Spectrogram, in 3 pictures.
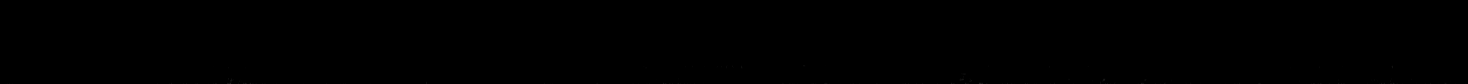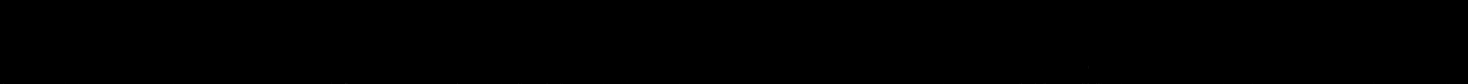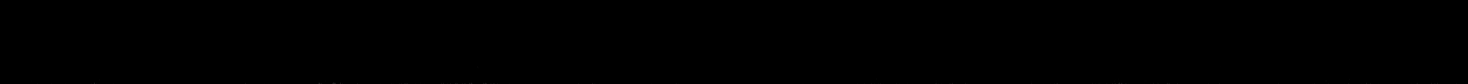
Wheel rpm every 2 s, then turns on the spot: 230, 230, 240, 220, 230, 230, 230, 230, 240, 230, 230, 230, 230, 230, 230, 230, 240, 230, 230, 230, 230, 230.
none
